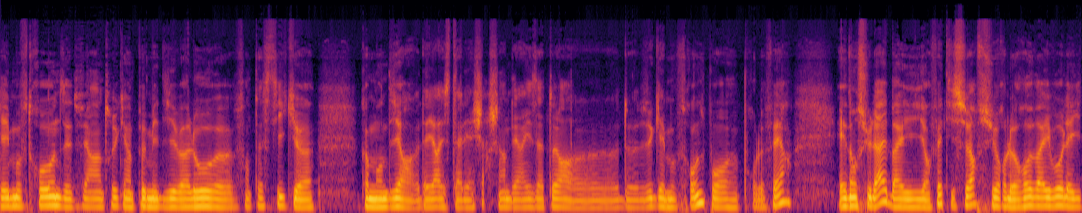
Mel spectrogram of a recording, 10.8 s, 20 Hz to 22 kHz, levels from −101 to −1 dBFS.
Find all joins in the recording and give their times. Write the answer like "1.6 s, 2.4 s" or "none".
none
